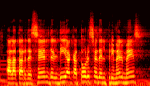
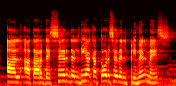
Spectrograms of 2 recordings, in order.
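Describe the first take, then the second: Both takes have the same delivery.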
